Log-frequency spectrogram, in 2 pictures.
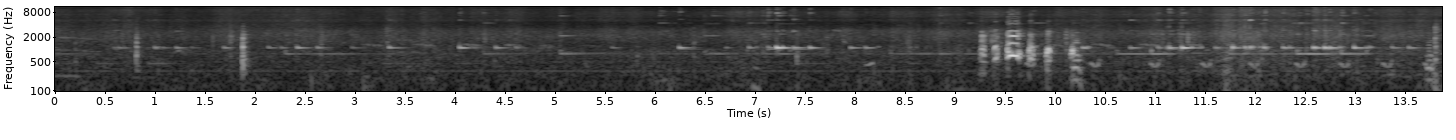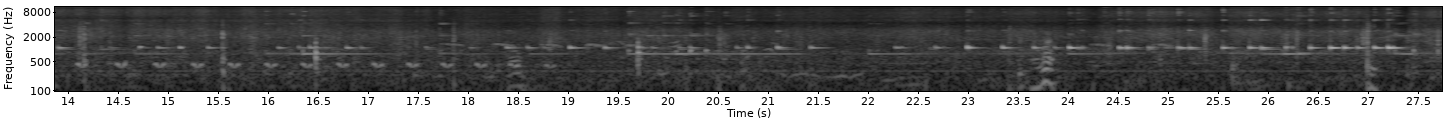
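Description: Bullocks treading harvested stalks for traditional threshing, with a steady patter of short high chirps or clinks throughout and a louder call about ten seconds in.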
